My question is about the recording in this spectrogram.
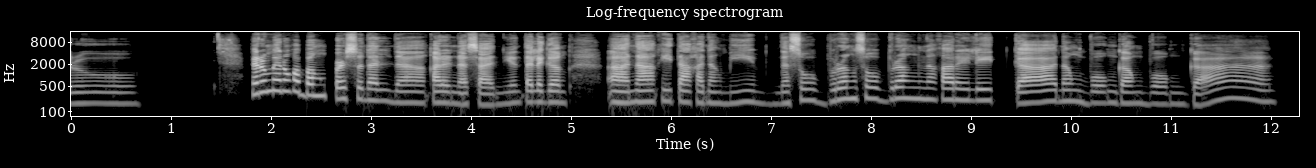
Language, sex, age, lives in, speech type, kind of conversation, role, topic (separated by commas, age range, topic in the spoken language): Filipino, female, 35-39, Philippines, conversation, podcast, host, Bakit sa tingin mo nagiging viral ang isang meme?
